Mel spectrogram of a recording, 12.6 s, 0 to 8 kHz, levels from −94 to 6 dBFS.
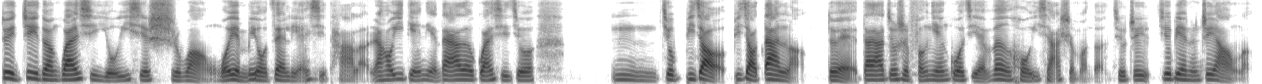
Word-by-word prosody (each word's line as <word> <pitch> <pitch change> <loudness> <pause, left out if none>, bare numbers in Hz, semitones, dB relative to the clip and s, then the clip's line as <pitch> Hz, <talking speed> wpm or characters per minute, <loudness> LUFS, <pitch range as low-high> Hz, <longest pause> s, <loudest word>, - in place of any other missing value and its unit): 对 220 -3 +4
这 205 +4 0
段 170 -3 +3
关 175 +2 +6
系 175 -7 -4
有 135 -1 -1
一 145 - -6
些 155 -3 -2
失 150 -1 -2
望， 140 -1 -2
我 - - +4
也 165 - +5
没 140 - -4
有 150 -4 +3
再 140 - +1
联 140 +4 -7
系 185 - -5
他 - - -8
了。 - - -10
然 150 - -1
后 170 0 0
一 190 - -5
点 165 -4 -4
点 155 - -6
大 165 -2 +3
家 165 - +4
的 170 -2 +2
关 160 0 +1
系 155 -5 -6
就 145 0 -2 0.7
嗯， 150 -6 -9
就 175 -2 +1
比 190 +1 -6
较 - - +6
比 180 - -9
较 - - +6
淡 175 -4 +6
了， - - -7 0.2
对， 150 - 0
大 170 - +4
家 165 0 +5
就 175 +1 -2
是 165 -3 -1
逢 150 -1 -4
年 155 -1 -2
过 160 -2 +1
节 130 -5 -3
问 175 -3 +1
候 145 -3 -2
一 - - -10
下 - - -4
什 - - -6
么 - - -13
的， - - -14
就 150 - -5
这 165 0 -4
就 190 - 0
变 190 -3 +1
成 155 0 -7
这 180 - -1
样 170 - 0
了。 - - -13
165 Hz, 295 characters per minute, -24 LUFS, 150-175 Hz, 0.7 s, 关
